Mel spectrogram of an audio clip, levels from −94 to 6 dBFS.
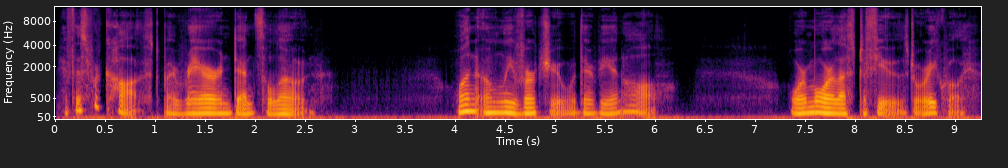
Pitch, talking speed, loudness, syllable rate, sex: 125 Hz, 155 wpm, -18 LUFS, 5.7 syllables/s, male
